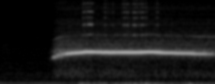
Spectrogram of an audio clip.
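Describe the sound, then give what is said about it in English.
A person attempts to whistle one long, steady note that slides up slightly at the start, then holds at an even pitch for well over a second, loud, blowing on the microphone. “I tried to whistle. Let's see if I could try again.”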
